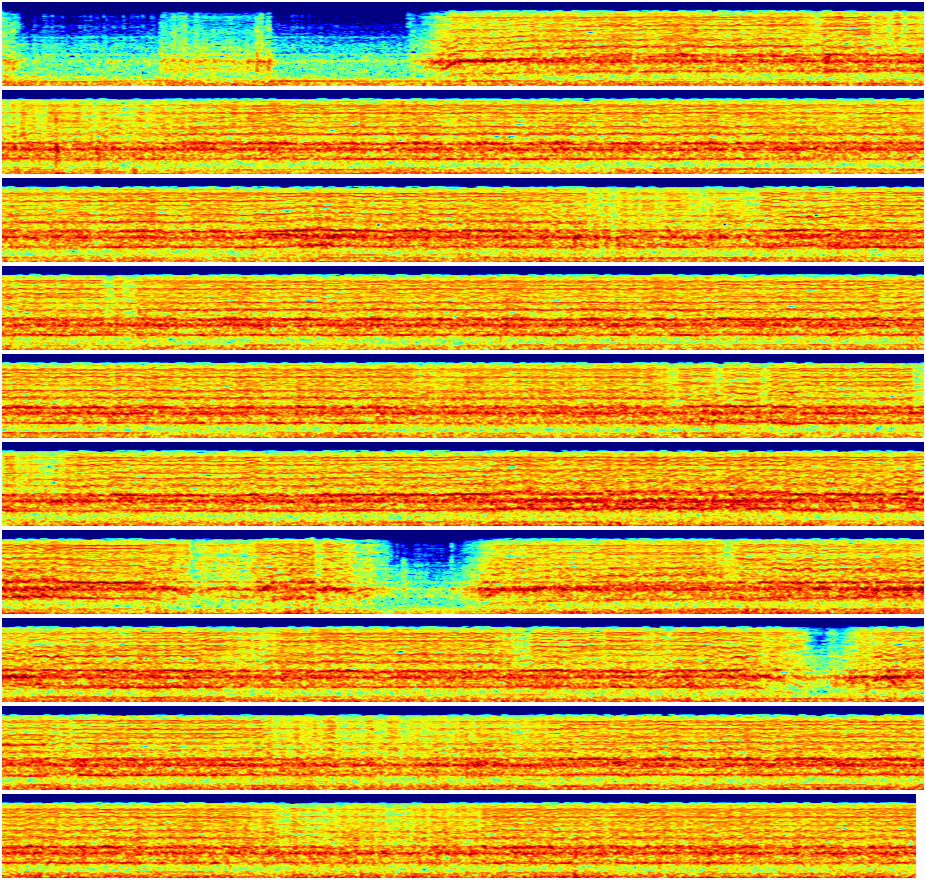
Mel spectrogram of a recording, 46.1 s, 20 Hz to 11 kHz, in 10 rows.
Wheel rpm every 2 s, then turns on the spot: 30, 140, 160, 160, 160, 160, 160, 160, 160, 160, 160, 160, 160, 150, 40, 140, 160, 150, 130, 160, 160, 160, 160.
0-2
